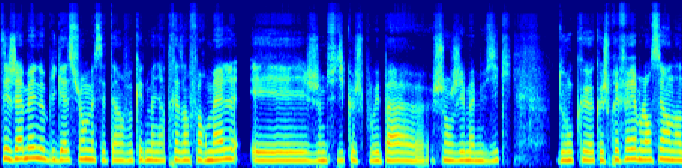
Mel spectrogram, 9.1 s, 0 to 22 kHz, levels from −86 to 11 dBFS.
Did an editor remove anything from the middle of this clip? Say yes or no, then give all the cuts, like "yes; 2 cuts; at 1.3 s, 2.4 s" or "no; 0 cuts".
no; 0 cuts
